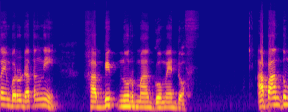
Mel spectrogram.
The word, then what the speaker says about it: Nurmagomedov: sana Muhammad jadi mahomed jadi tulisnya magomed Tapi bacanya mahomed kan gitu kan Ya jadi Nur magomedov itu jadi Nur mahomed Jadi maksudnya Nur Muhammad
